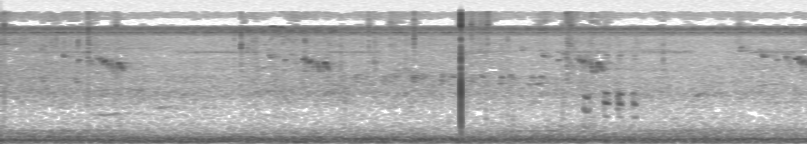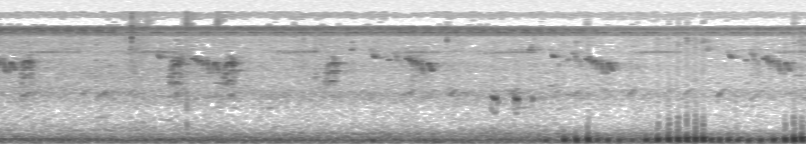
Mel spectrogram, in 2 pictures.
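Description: Faint small bird chirps repeating every second or so over a steady low rumble, with one sharp click about three and a half seconds in. From about ten seconds in a loud, rapid low pulsing takes over.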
